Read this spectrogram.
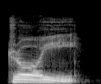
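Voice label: "drawee", British English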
